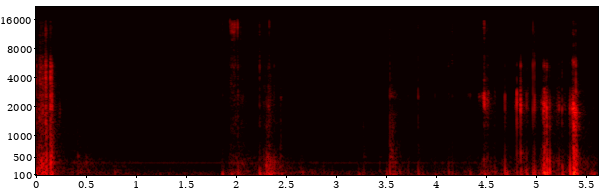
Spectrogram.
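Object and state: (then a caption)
Dry bar of soap. A solid, dry bar of soap is held in the hands while long nails scrape and crumble its edges. Short, crisp scratching crunches come in scattered bursts with quiet pauses between them, then a quick cluster of sharper, bright crackles near the end. Each crunch stops almost at once.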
